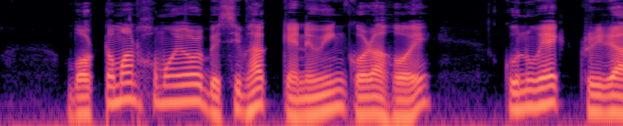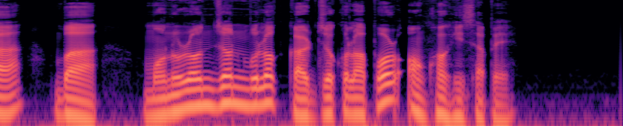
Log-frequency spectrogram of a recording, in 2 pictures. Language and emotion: Assamese, neutral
